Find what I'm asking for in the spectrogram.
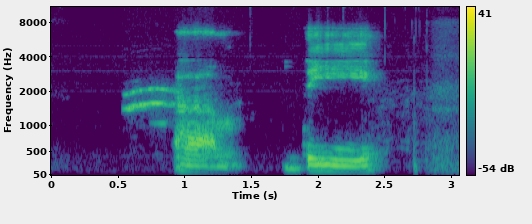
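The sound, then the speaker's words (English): A cat meowing, two drawn-out, high-pitched calls separated by a short pause, fairly loud, followed by faint rustling. “your cat is going crazy back there.”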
